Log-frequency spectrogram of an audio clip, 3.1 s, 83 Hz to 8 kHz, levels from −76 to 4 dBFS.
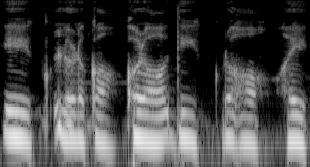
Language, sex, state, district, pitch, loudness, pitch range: Hindi, female, Maharashtra, Gondia, 175 Hz, -16 LUFS, 165-185 Hz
